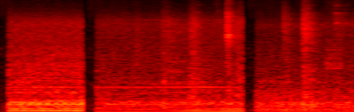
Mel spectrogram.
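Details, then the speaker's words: Bus electric power steering pump, which switches back on as the bus starts moving and does not follow engine pitch. A faint, subtle, steady high-pitched whine comes in over the fan-like hum; steering pump running normally. "as the bus starts moving the power steering pump will turn back on the electric one listen listen this is I can't I can't even mimic it with my vocal CL like it's a very high pitch noise but it's subtle"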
